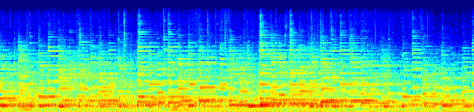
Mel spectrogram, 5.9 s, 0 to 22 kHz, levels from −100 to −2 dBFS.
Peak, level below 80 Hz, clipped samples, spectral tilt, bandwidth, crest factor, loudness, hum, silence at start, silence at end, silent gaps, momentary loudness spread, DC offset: -4 dBFS; -40 dBFS; under 0.1%; -8 dB/octave; 7.6 kHz; 16 dB; -22 LUFS; none; 0 s; 0 s; none; 7 LU; under 0.1%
